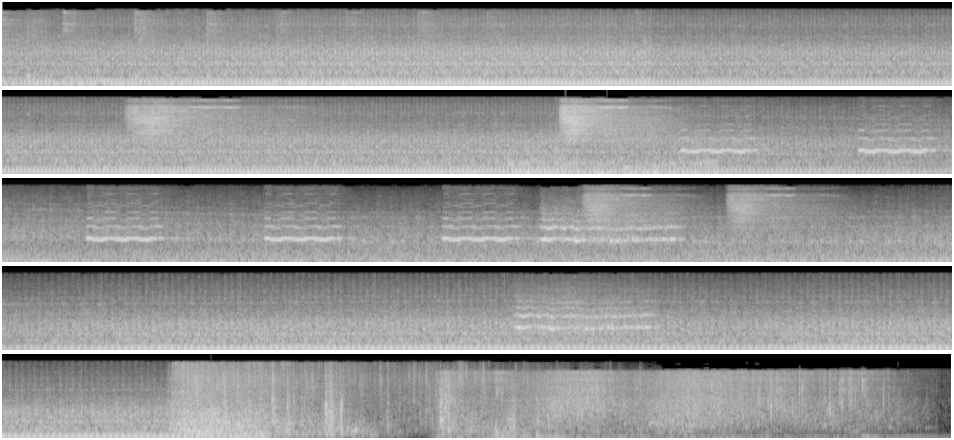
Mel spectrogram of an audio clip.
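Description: Heavy truck sound effects: a low diesel engine idling with two hisses of an air brake, then five short beeps and a lower engine rumble. Near the end there is a loud crash as the dump truck tips over.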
